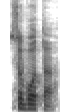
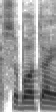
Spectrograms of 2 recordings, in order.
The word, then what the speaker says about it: Sobota: How do you say Saturday in Slovenian? – Sobota. – Ah, Sobota. In Polish, it's Sobota.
